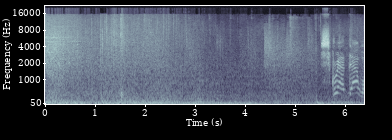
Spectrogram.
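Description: Explosion of a destroyed target in MechWarrior 5, a heavy booming rumble that fills the clip with sustained low-end roar, followed near the end by a brief chirping electronic tone.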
